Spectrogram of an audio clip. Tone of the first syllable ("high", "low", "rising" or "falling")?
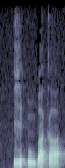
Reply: high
